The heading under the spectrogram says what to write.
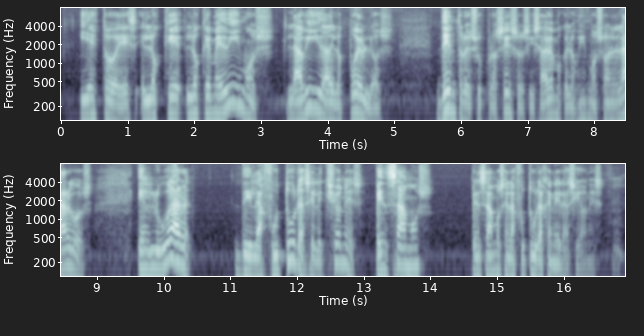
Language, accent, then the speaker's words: Spanish; Uruguay; todos vamos a seguir siendo ciudadanos uruguayos y vamos a seguir habitando este país.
